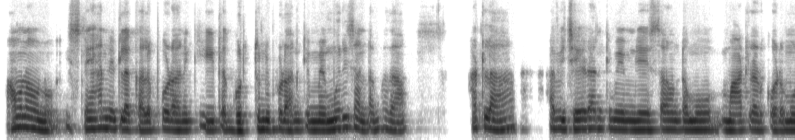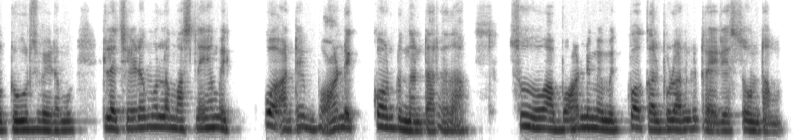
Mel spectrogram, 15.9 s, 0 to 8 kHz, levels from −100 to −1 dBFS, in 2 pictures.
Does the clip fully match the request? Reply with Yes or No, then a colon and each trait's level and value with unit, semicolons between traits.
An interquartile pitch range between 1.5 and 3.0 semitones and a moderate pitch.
Yes: average, 2.7 semitones; medium, 150 Hz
